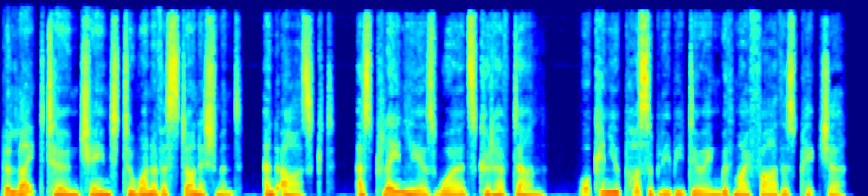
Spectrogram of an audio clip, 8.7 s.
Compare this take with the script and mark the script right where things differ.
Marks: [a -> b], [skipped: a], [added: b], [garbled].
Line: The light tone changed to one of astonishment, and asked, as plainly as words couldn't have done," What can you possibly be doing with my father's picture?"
The light tone changed to one of astonishment, and asked, as plainly as words [couldn't -> could] have done," What can you possibly be doing with my father's picture?"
